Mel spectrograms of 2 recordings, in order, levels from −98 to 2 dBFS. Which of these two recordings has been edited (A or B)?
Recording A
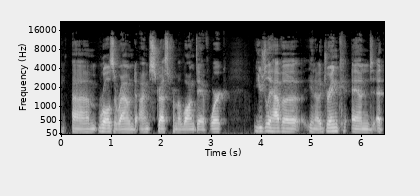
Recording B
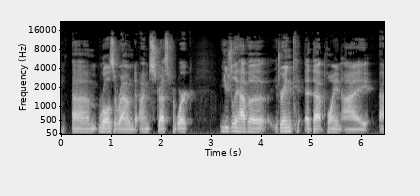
B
